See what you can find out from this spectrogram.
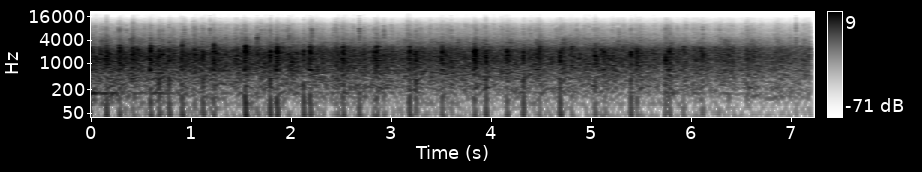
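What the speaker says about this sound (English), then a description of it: "Let's give once again a big round of applause to all of our educators who have helped during these disasters." Sustained applause from a ceremony audience honoring educators at a Teacher of the Year event, steady dense clapping from many hands that fills the room and tapers slightly at the end.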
